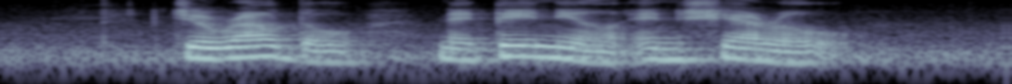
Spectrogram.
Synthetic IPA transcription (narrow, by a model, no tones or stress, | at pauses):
d͡ʒəɹaldo | nɛtɛ̃niəlɛ̃nʃɛɹəl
